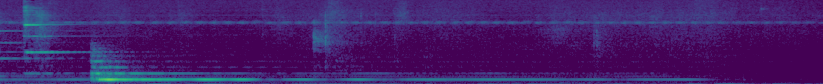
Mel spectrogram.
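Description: A man sings a long, held final note.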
